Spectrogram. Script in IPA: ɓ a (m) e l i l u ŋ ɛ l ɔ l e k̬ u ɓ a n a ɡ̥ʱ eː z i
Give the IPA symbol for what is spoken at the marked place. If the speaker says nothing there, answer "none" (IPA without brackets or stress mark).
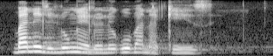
n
